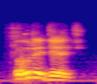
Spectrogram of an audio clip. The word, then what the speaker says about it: Buttigieg: If they can ever pronounce his name. Buttigieg.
